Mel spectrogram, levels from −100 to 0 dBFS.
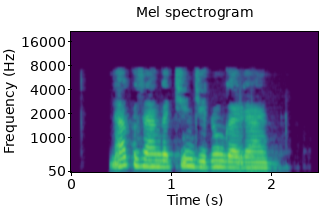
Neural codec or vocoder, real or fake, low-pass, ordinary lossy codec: none; real; 7.2 kHz; MP3, 48 kbps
